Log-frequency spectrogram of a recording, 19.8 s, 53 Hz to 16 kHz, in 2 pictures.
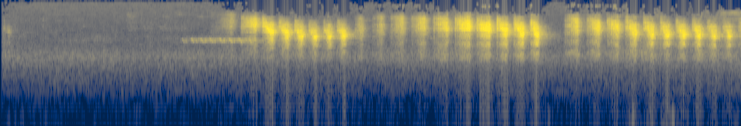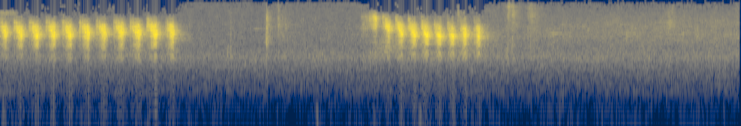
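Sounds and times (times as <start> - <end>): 
Yellow-throated Vireo Vireo flavifrons singing: 2.0 - 12.4, 14.7 - 16.5.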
